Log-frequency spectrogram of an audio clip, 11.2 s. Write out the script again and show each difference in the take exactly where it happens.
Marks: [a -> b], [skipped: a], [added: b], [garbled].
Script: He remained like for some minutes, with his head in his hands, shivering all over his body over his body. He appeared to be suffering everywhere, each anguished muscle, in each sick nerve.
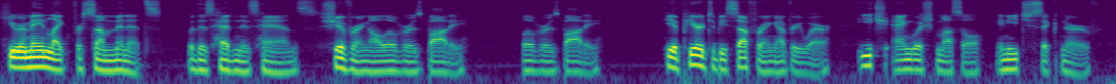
He remained like for some minutes, with his head in his hands, shivering all over his body over his body. He appeared to be suffering everywhere, each anguished muscle, in each sick nerve.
